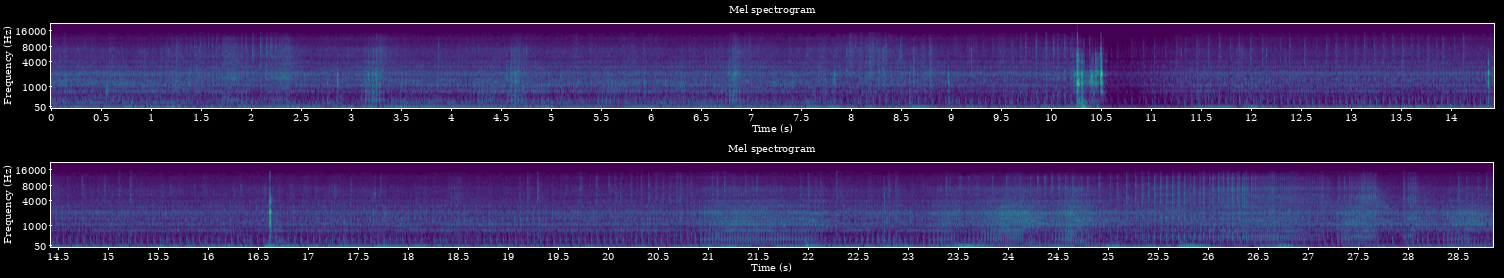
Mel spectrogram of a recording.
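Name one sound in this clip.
A dirt bike engine revs and buzzes close by.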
